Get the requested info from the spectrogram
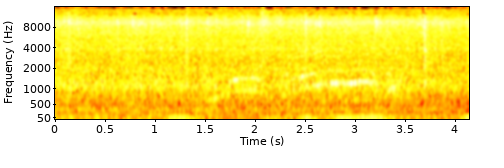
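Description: Quiet background noise: a low, uneven rumble and hiss, with a few faint gliding tones about halfway through.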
